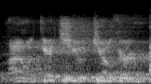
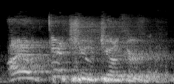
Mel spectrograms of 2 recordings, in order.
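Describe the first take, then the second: First: Said in the usual way. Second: A louder, higher take. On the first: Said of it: "you know". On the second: Shown as a demonstration. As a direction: raise the volume on the threat. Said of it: "Little louder".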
